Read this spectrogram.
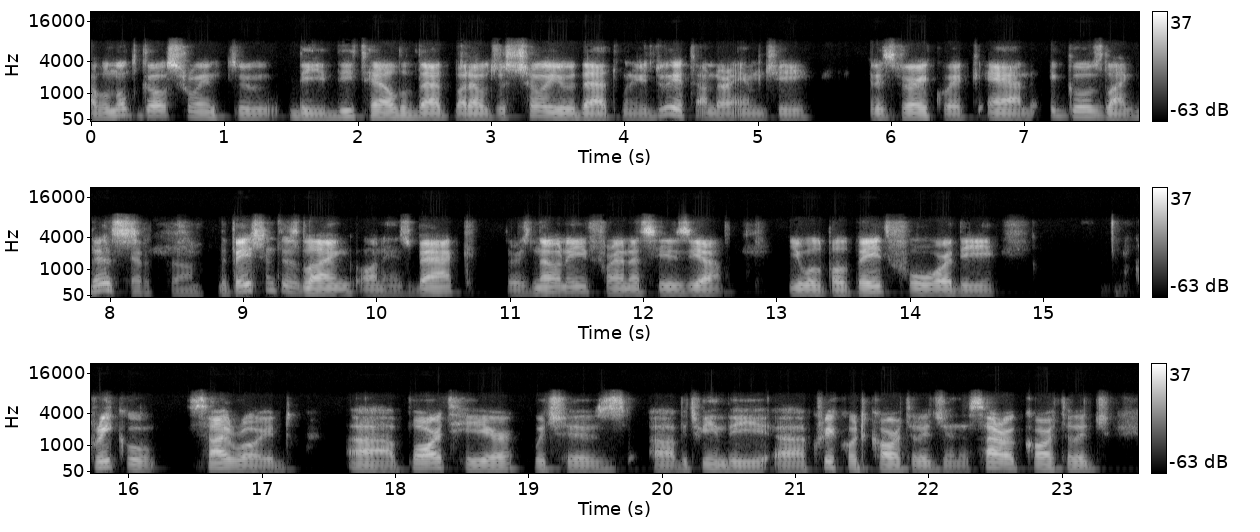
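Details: Adult male; typical speaker.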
